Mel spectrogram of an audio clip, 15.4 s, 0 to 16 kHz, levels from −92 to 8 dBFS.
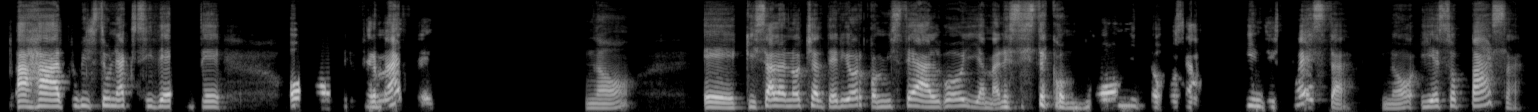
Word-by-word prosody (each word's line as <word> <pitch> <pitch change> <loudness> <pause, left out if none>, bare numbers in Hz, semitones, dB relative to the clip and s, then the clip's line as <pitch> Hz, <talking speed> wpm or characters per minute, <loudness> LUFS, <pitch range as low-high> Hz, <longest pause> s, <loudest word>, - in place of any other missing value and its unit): Ajá, 200 +2 +9
tuviste 215 +1 -4
un 220 -2 -2
accidente 195 -4 -2 0.7
o 230 - +8 0.4
te 200 -2 -31 0.2
enfermaste 350 - +1 1.5
¿No?, 145 0 -7 0.7
eh, 155 -2 +3
quizá 180 +3 +3
la 210 -1 +4
noche 205 +1 -1
anterior 210 +4 0
comiste 190 +2 -3
algo 200 +1 +2
y 190 -5 -6
amaneciste 170 - -2
con 155 - -2
vómito, 215 +3 0
o 185 - -11
sea, 180 - -6 0.5
indispuesta, 220 - -4 0.3
¿no?, 140 +1 -7
y 185 +2 -1
eso 215 +2 -5
pasa, 215 +2 -2
200 Hz, 100 wpm, -23 LUFS, 180-215 Hz, 1.5 s, Ajá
